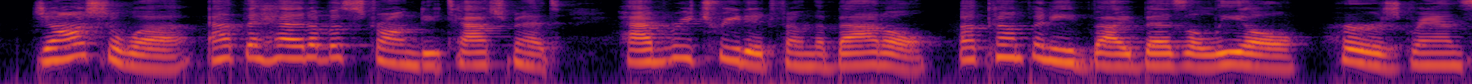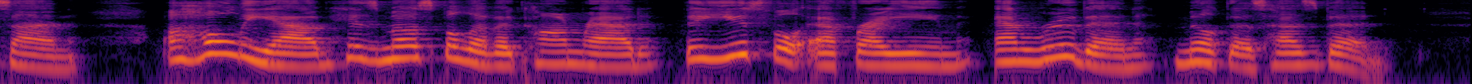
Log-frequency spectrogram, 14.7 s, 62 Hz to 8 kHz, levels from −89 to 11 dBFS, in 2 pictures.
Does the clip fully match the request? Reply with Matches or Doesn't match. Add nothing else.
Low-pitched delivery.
Doesn't match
